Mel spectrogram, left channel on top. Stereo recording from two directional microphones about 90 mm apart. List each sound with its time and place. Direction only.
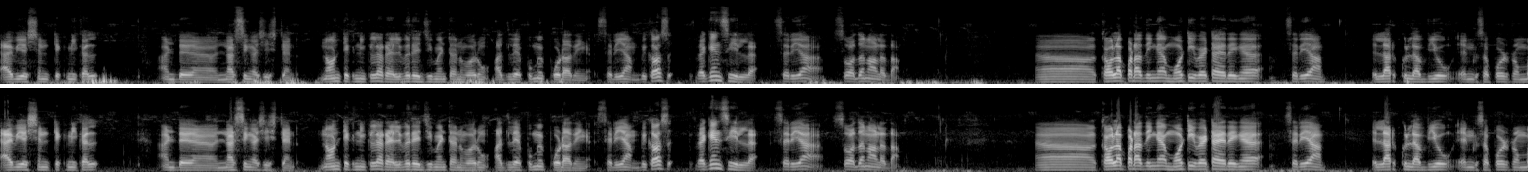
0.0 s speech: 20° left (ahead or behind)
10.3 s speech: 15° left (ahead or behind)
